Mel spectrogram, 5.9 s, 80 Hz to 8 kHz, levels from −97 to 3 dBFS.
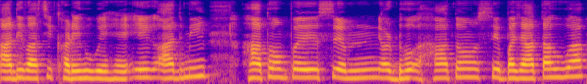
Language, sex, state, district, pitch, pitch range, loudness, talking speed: Hindi, female, Chhattisgarh, Sukma, 235 Hz, 225-255 Hz, -15 LUFS, 145 wpm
